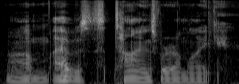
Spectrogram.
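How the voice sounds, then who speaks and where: Low gravelly man, halting, full of fillers. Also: steady tone, dark tone. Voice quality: slightly nasal. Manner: halting, many fillers and pauses. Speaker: vlogger. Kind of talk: casual reflective monologue.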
